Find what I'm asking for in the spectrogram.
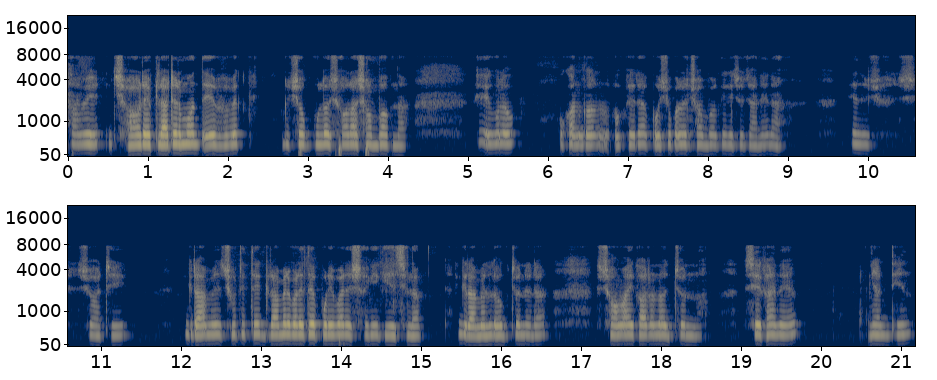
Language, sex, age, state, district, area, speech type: Bengali, female, 18-30, West Bengal, Uttar Dinajpur, urban, spontaneous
